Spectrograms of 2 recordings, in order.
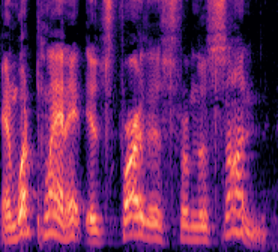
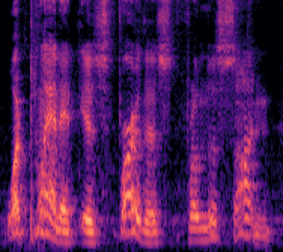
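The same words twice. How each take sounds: First: Said in the usual way. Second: Drawn out, slowed-down question; slower repeat. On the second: Shown as a demonstration. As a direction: lay the question out slowly for the players.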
